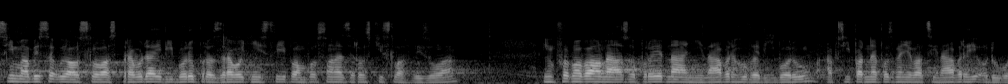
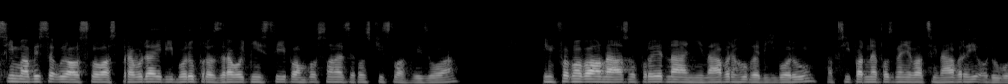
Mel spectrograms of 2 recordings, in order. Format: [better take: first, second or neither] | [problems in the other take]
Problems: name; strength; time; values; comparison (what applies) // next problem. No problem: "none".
first | noise reduction (neural mask model DeepFilterNet 3)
